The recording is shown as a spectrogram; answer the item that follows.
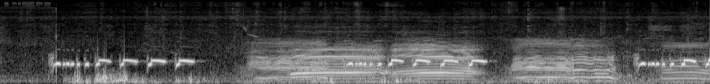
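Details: Dozens of cows moving along a forest road; a string of rapid high whistled notes, then long moaning moos with falling ends, overlapping one another, with more short whistled bursts between them.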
